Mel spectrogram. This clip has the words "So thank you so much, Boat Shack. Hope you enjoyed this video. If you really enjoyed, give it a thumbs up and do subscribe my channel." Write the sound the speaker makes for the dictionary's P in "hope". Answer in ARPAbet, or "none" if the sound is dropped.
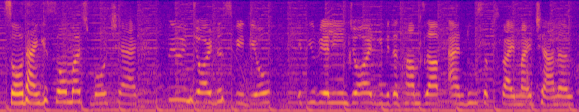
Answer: F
